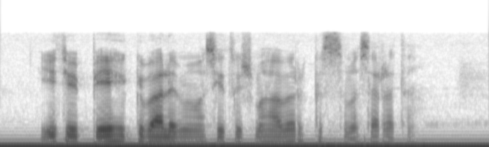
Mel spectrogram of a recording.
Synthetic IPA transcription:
jɛ̰ʔit̪ʰijo̞pʼːjajhɨɡːɨbaləmiwaset̪ʰo̞t͡ʃːmahβəɾkʰɨsːɨməsərːət̪ʰə

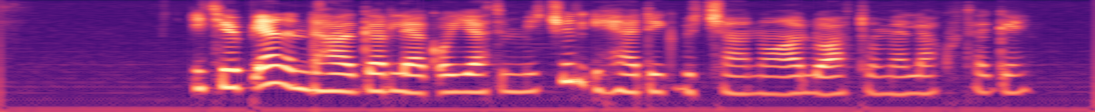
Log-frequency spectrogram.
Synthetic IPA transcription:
ʔit̪ʰjo̞pʼjanɨnd̪əɦaɡəɾlijakʼo̞jːat̪jɛmːit͡ʃɪljɛɦad̪iɡbɨt͡ʃːanəwalːuat̪ʰo̞məlakʷʰu̥t̪ʰəɡəɲː

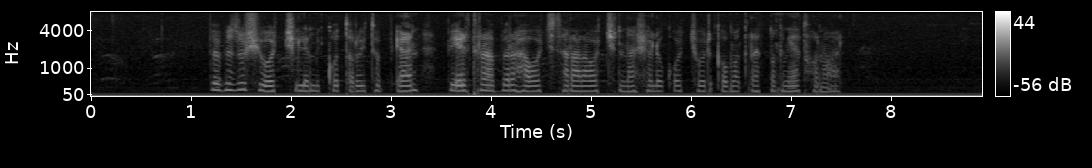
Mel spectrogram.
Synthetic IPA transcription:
b̥əbɨzuʃɪwo̞t͡ʃːləmːikʼːot̪ʼːəɾuit̪ʰjo̞pʼjan | b̥əeɾt̪ʰɨɾabɨɾɨɦawo̞t͡ʃːsʰəɾaɾawot͡ʃːɨnːaʃɛləkʼo̞t͡ʃːjɛwɔd̪kʼəwməkʼɾət̪mɨknijat̪ho̞nəwal

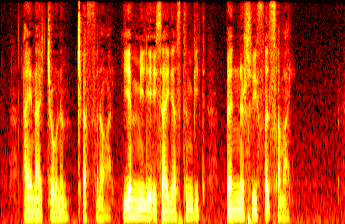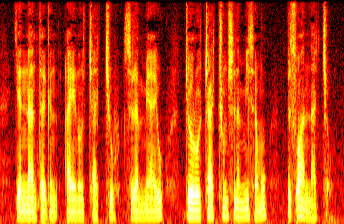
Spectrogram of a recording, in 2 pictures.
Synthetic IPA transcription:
ʔajnat͡ʃːɛwnɨmt͡ʃʼəfːɨnəwal | jɛmːiljɛʔisajast̪ʰɨmbit̪ | b̥əɨnːəɾsujɪfːəsʼːəma̰l | jɛnːant̪ʰəɡɨnʔa̰jno̞t͡ʃːat͡ʃːɛwsɨləmːijaju | d͡ʒoɾo̞t͡ʃːat͡ʃːɛumsɨləmːisəmu | b̥ɨsʼwanːat͡ʃːɛw

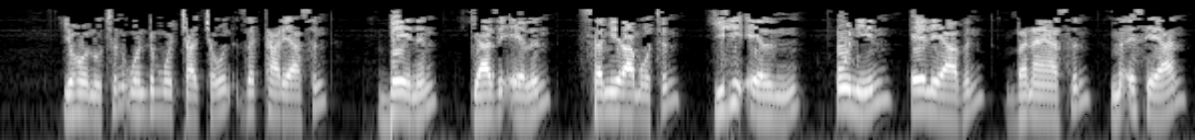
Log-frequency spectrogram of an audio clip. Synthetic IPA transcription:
jɛho̞nut̪ʰɨnwʔɔnd̪ɨmːo̞t͡ʃːat͡ʃːɛwnzəkʰːaɾijasɨn | benɨn | jaziʔelɨn | səmiɾamo̞t̪ʰɨn | jɪɦiʔelɨn | ʔuninʔelijaβɨn | bənajasɨn | mɨ̰ʔɨsejan

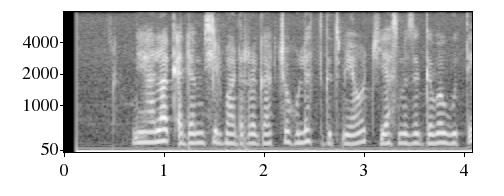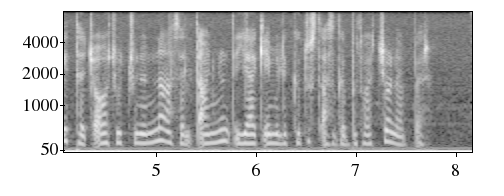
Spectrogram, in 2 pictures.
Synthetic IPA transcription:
nejalakʼəd̪əmːsilbad̪ərːəɡat͡ʃːɛwhulət̪ːɡɨt̪ʼmijawo̞t͡ʃːjɛasməzəɡːəβəwːʊt̪ʼːe̞t̪ːʰət͡ʃʼɛ̰wat͡ʃʰo̞t͡ʃːunɨnːaːsəlt̪ʼa̰ɲːunt̪ʼɨjːakʼe̞mɨlɨkːɨt̪ʰwʊst̪ʼa̰sɡəbːɨt̪ʰwat͡ʃːɛwnəbːəɾ

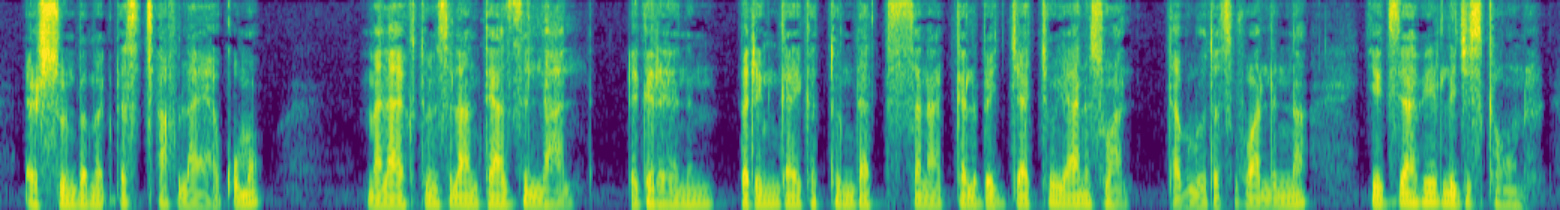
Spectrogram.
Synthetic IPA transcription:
ʔɨɾsunbəməkʼd̪əst͡ʃʼaflajakʼuməw | məlakt̪ʰunsɨlant̪ʰəjazɨlːəhal | ʔɨɡɨɾɨhɨnɨmb̥əd̪ɨŋɡajkʰət̪ʰːoɨnd̪at̪ʰːɨ̥sənakːəlbəɨd͡ʒːat͡ʃːɛwjanəswal | t̪ʰəβɨlo̞t̪ʰəsʼɨfwalːɨnːa | jɛɨɡzijaβhe̞ɾlɨd͡ʒskʰəho̞nə

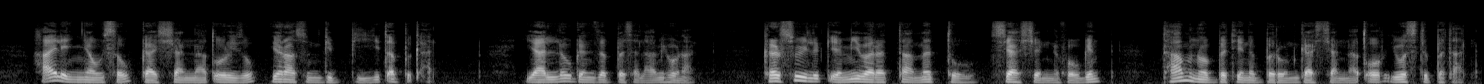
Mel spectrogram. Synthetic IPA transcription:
hajləɲːawsəwɡ̥aʃːanːat̪ʼo̞ɾizo̞jɛɾasunɡɨbːijɪt̪ʼəbːɨkʼa̰l | jalːəwɡənzəβbəsəlamjɪɦo̞na̰l | kʰəɨɾsujɪlɨkʼjɛmːiβəɾət̪ʰːamət̪ʰːo̞sijaʃːɛnːɨfəwɡɨn | t̪ʰamno̞bːət̪jɛnəbːəɾəwnɡaʃːanːa̰t̪ʼo̞ɾjɪwɔsd̪ɨbːət̪ʰa̰l

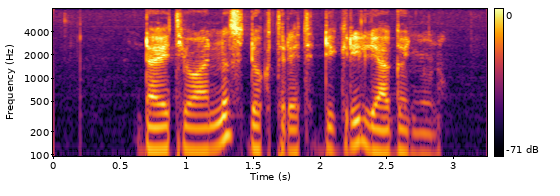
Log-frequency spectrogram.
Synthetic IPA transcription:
d̪ajt̪ʰjohanːɨsd̪o̞kt̪ʰəɾet̪d̪iɡɾilijaɡəɲːunəw

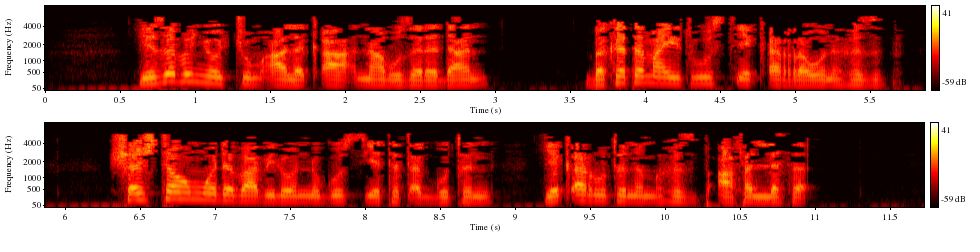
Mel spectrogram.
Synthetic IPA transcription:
jɛzəβɨɲːo̞t͡ʃːumaləkʼanaβuzəɾəd̪an | bəkʰət̪ʰəmajɛt̪ʰuwʊst̪ʼjɛkʼərːəwʊnɦɨzb | ʃəʃt̪ʰəwɨmwɔd̪əbaβilo̞nːɨɡusjɛt̪ʰət̪ʼəɡut̪ʰɨn | jɛkʼərːut̪ʰɨnɨmɦɨzbafəlːəsə

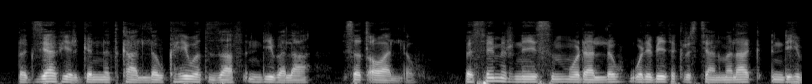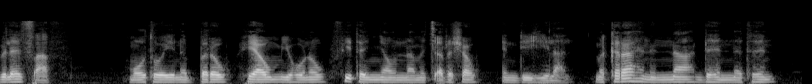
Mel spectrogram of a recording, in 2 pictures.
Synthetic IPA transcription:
b̥əɨɡzjaβhe̞ɾɡənːət̪kʰalːəwkʰəɦiwɔt̪zafɨnd̪iβəla | ɨsət̪ʼəwalːəhu | b̥əsemiɾnesɨmwɔd̪alːəhuwɔd̪əβe̞t̪ʰəkɾɨst̪ʰijanməlakʰɨnd̪ihbɨləhsʼaf | mo̞t̪ʰo̞jɛnəbːəɾəwhejawɨmjɛho̞nəwfit̪ʰəɲːawɨnːamət͡ʃʼɛ̰rːəʃaw | ɨnd̪ihjila̰l | məkʰəɾaɦɨnɨnːad̪ɨhɨnːət̪ʰɨhn

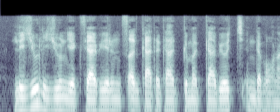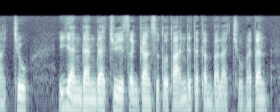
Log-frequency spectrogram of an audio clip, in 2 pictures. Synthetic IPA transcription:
lɨjːulɨjːunjɛɡz̥ijaβhe̞ɾɨnsʼəɡad̪əɡaɡməɡːaβiwo̞t͡ʃːɨnd̪əməho̞nat͡ʃːɛw | ʔɨjːand̪and̪at͡ʃːɛwjɛsʼəɡːansɨt̪ʼo̞t̪ʰaɨ̰nd̪ət̪ʰəkʼəbːəlat͡ʃːɛwmət̪ʼən

